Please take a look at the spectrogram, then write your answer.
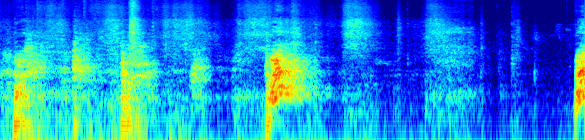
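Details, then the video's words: Guard-dog German Shepherd barking at sheep passing its gate: a quick series of short, harsh barks roughly every half second, then sparser barks with pauses, with a man speaking nearby. "German Shepherd Guard Mode ON"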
